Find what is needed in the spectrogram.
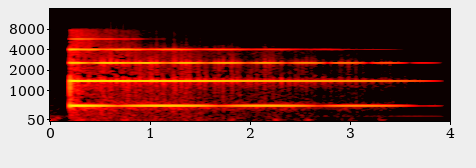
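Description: A meditation bell struck once, a quarter second in, ringing with a clear, steady tone and overtones that fade away over about three and a half seconds. It marks the close of the meditation.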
